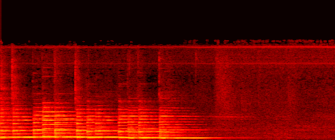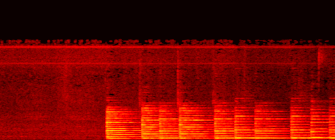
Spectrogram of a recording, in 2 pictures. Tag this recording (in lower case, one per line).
musical instrument
piano
music
keyboard (musical)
